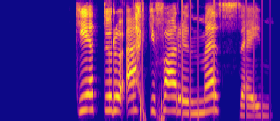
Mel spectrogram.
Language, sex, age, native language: Icelandic, female, 9, Icelandic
